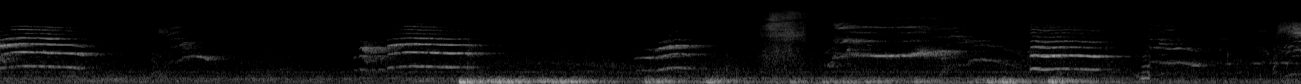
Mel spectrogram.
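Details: A mother cat talks to her meowing baby kittens, high thin bent notes repeating back and forth in quick bursts over a low rumble.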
